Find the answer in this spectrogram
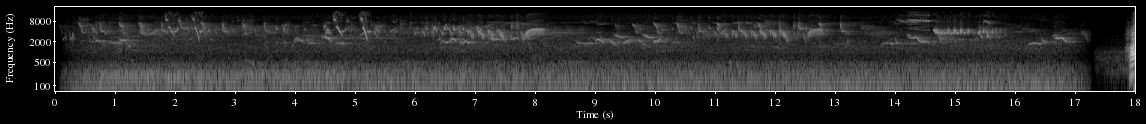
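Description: Several birds chirping and singing in quick trills over a steady low background rumble of outdoor ambience; it all cuts off suddenly about a second before the end.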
